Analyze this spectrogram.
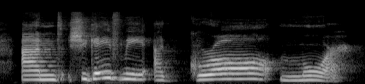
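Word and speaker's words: grá: And she gave me a grow more. Grow is love. Again, we have the father, the accent, stretching that word out.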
